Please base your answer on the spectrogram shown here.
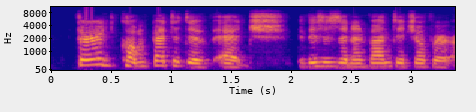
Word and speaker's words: competitive edge: That is competitive edge. Pronunciation wise, the first syllable com there's a schwa sound here.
